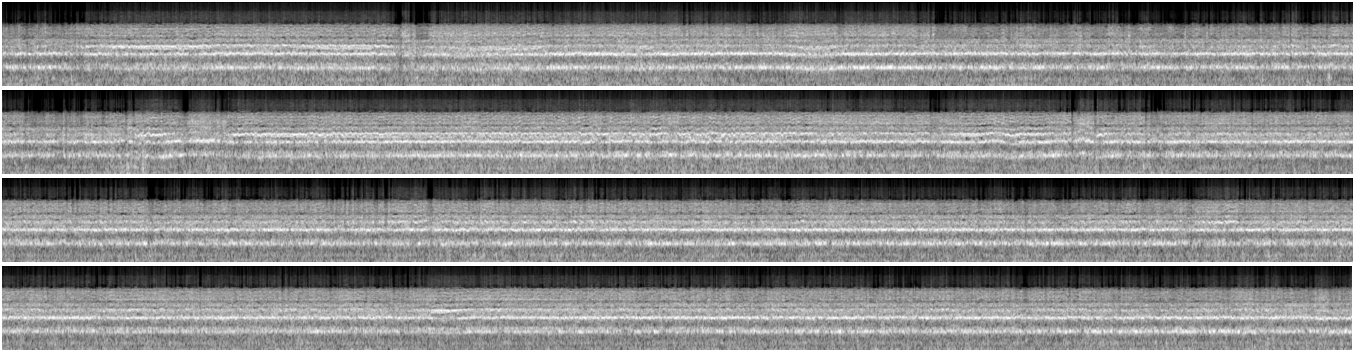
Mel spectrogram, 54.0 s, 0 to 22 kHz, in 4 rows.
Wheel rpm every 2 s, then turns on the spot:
220, 220, 220, 230, 230, 230, 230, 230, 210, 210, 220, 230, 230, 230, 240, 230, 230, 230, 230, 240, 230, 240, 230, 230, 230, 230, 230.
none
